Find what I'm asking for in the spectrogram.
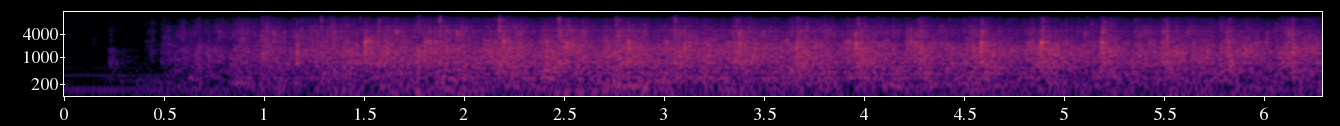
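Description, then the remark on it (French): Audience applause breaks out after a brief quiet moment and holds steady: a dense, crackling wash of many hands clapping, with no voices heard above it. The audience is applauding a sign-language presentation of a song. “Les gens applaudissent, je ne sais pas s'ils ont vraiment compris, tu vois.”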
